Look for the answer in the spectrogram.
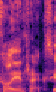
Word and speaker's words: Antrax: They call it Antrax, yes. So it's Anthrax. Just take the H away.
